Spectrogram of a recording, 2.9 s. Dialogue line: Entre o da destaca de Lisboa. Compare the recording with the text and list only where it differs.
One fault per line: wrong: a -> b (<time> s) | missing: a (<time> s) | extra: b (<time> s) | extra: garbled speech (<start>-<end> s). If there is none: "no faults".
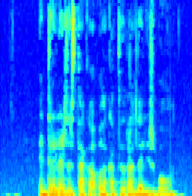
extra: eles destaca (0.8 s)
wrong: destaca -> catedral (1.7 s)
